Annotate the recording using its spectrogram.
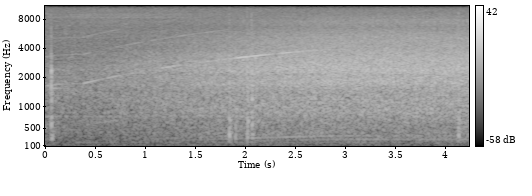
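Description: A mechanical whine rising steadily in pitch over a rushing noise that grows louder, with a couple of faint clicks.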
